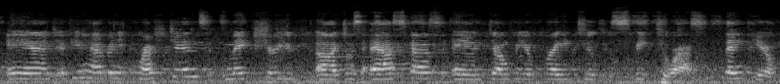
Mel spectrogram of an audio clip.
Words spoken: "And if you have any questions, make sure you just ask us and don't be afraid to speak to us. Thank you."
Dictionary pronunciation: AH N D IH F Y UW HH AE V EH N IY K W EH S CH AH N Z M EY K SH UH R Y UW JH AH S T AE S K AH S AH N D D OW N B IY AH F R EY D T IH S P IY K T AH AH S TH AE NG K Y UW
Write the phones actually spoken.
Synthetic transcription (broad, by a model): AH N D IH F Y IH V EH N IY K W EH S CH AH N Z M EY K SH UH R Y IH JH AH S T AE S K AH S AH N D D OW N B IY AH F R EY D T IH S P IY K T AH AH S TH AE NG K Y UW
